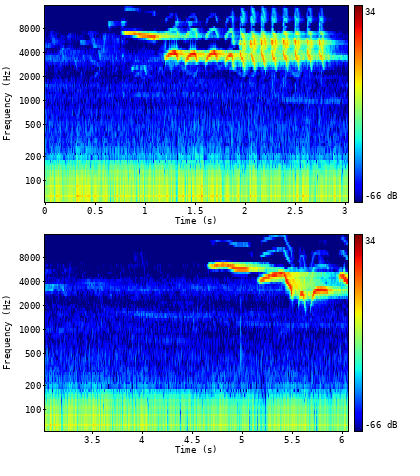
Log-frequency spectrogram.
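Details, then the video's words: Isian song of a Madagascar magpie-robin for training contest songbirds: a thin high whistle leading into a rapid buzzy trill, a pause, then whistles that swoop down. "Isian Suara Burung Kader Madagaskar Unik"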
